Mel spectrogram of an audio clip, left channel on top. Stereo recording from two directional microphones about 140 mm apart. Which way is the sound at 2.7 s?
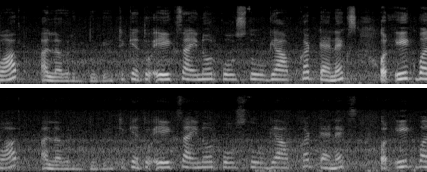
90° left.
